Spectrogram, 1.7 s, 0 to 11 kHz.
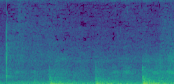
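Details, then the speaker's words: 1998 Toyota Tacoma 4WD, 257,000 miles, front end worked by hand: three dull clunks about half a second apart, movement felt at the upper ball joint with a ripped boot; control arm bushings show no play; worn upper ball joint. "i can even grab it with my hand and feel it that it's really coming from there and i feel the movement it's confirmed"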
